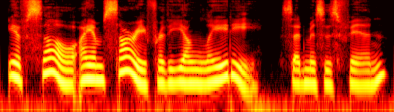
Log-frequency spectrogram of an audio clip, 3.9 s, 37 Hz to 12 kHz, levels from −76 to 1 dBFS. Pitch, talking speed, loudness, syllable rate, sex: 190 Hz, 180 wpm, -15 LUFS, 3.9 syllables/s, female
